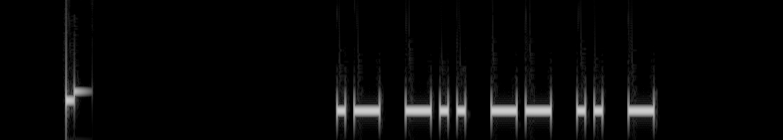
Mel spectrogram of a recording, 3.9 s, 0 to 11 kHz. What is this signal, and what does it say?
Morse code, heard as a keyed tone, about 28 wpm, 700 Hz. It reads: ADMIT
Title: Five Letter Words - 28wpm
